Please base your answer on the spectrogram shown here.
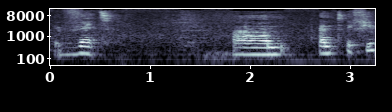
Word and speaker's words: vet: Next vowel, it's the E in your case, but we say E, like in vet. In Dutch we say vet.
